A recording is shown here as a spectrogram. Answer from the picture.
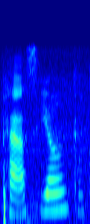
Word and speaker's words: Passyunk: um there's also fun fun ones like Passyunk but it's like pass young um they're they're rooted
